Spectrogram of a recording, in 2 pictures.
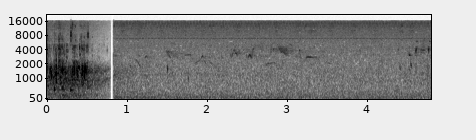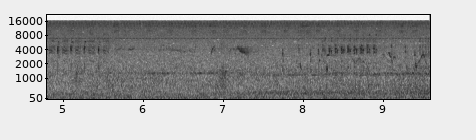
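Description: A loud rush of noise cuts off abruptly under a second in. Then quiet outdoor ambience follows, with scattered short bird chirps and a couple of brief rapid trills.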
